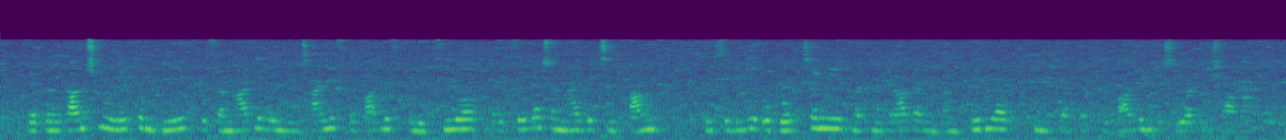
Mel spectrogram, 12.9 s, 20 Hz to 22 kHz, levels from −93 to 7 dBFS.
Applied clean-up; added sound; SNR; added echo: classical method log-MMSE.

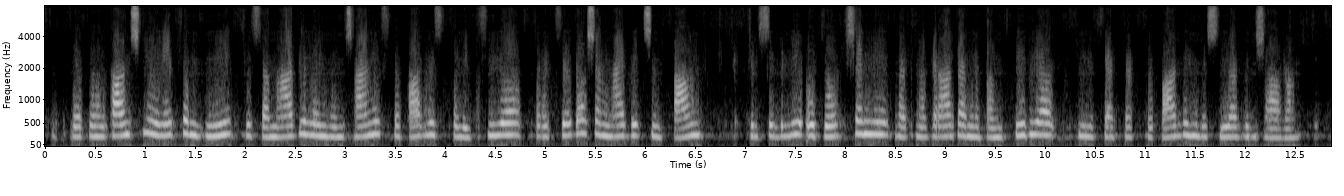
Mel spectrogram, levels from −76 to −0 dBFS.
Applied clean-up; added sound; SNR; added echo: neural separator model SepFormer DNS4.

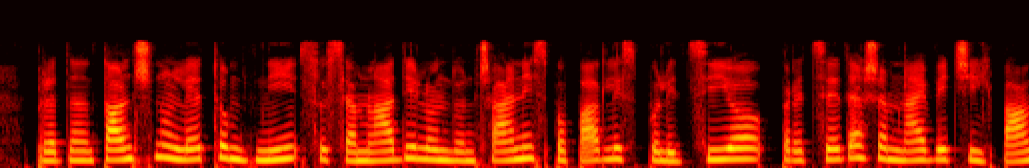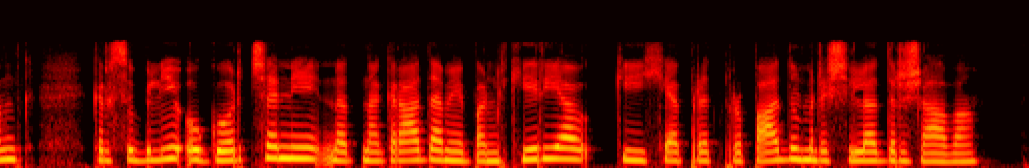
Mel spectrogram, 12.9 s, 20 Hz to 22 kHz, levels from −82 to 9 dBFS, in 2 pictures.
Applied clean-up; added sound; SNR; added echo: none; none; none; none.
